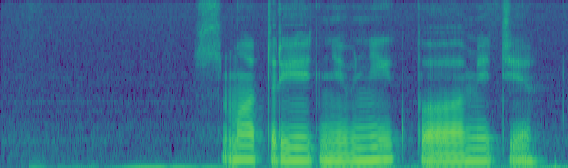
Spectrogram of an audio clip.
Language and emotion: Russian, sad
